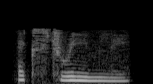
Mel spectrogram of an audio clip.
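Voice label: "extremely", English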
